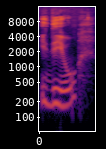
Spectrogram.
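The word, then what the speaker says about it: Idého: l'ai ça va s'appeler idéo parce qu'on est des idéalistes. Donc ça se prononce comme des idéos.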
